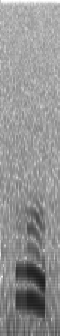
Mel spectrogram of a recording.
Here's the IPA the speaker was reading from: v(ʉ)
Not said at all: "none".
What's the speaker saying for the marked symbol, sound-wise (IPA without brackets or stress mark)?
u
